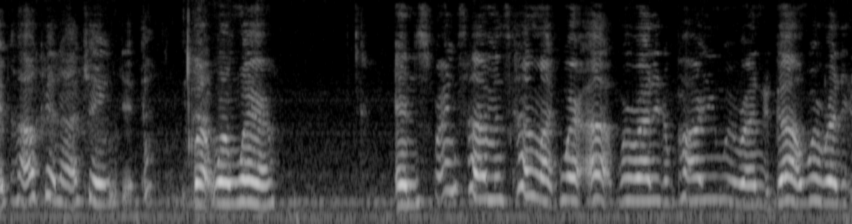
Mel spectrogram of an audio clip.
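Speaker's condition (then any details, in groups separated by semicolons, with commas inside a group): Quadriplegic cerebral palsy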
